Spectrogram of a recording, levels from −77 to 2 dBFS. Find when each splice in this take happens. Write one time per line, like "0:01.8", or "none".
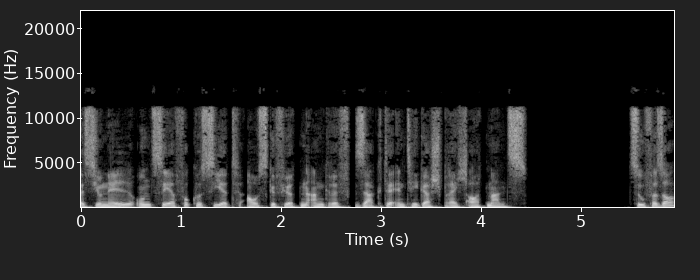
0:02.7
0:03.9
